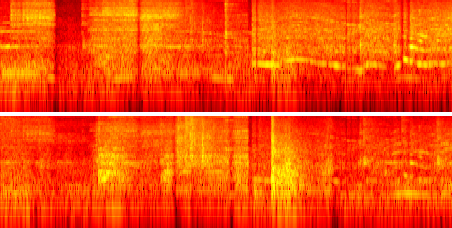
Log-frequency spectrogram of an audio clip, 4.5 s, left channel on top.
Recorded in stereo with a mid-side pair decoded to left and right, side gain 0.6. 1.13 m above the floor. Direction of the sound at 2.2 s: 55° left.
